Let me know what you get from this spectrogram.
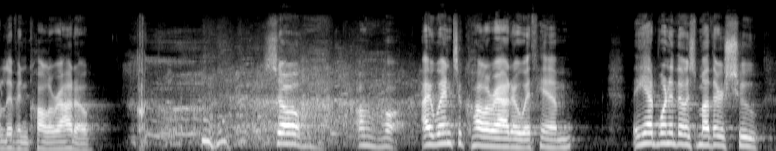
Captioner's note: laughter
